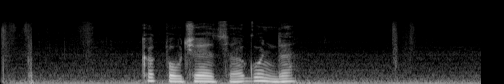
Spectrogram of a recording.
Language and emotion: Russian, neutral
